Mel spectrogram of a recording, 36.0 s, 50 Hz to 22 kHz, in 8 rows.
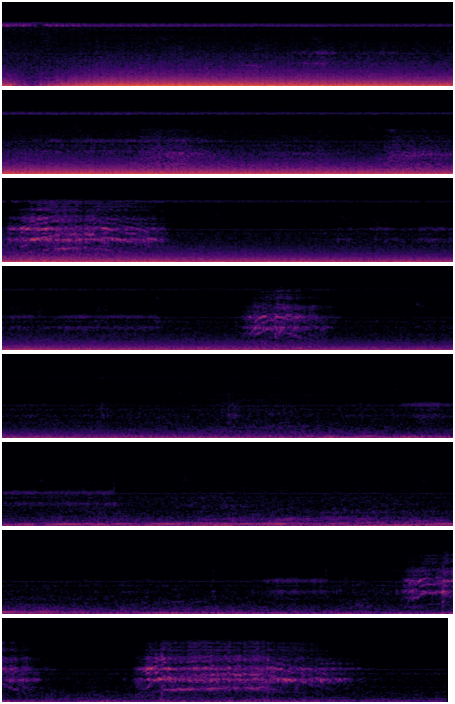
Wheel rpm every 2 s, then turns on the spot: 0, 0, 10, 20, 10, 50, 10, 20, 20, 10, 0, 20, 0, 0, 0, 30, 50, 50.
4-8 12-16 18-20 22-24 34-36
